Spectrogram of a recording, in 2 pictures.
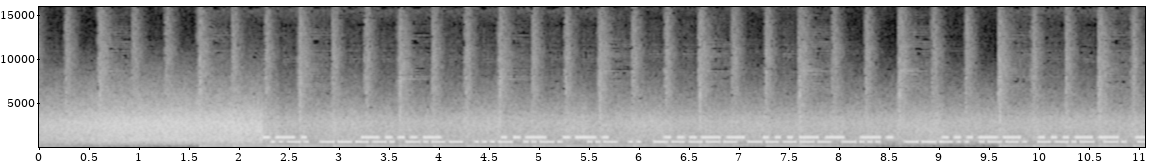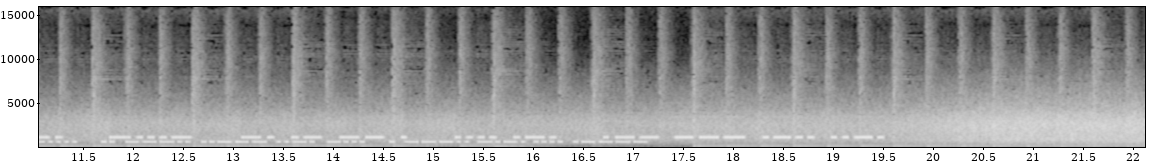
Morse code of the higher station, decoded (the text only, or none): R <BT> UR 33N 33N <BT> NAME HR WOLF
